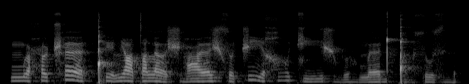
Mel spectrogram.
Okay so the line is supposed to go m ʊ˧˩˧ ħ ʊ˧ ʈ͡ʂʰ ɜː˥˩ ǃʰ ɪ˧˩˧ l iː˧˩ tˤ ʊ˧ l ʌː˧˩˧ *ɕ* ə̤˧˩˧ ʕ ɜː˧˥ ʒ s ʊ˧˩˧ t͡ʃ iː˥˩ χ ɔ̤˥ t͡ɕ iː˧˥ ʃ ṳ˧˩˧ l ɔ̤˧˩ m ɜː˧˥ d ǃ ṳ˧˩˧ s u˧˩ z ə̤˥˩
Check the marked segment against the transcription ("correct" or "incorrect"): incorrect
